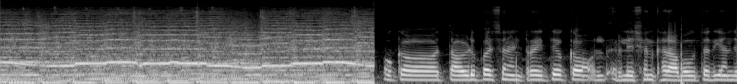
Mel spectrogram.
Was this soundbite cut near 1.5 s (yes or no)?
no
